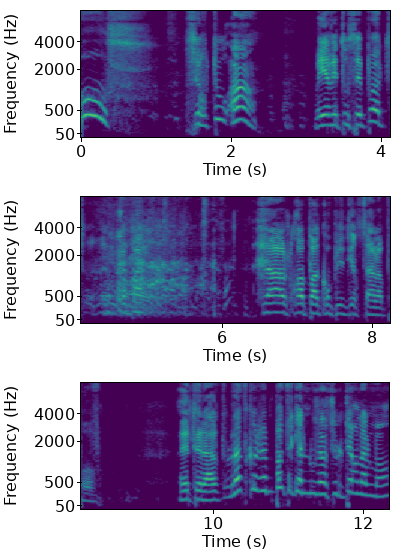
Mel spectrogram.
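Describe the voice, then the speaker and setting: A man speaks at a fairly slow pace with long, frequent pauses. His pitch swings very widely, and there is noticeable background noise. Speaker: radio humorist doing monologue sketches on a radio panel show. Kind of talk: comic monologue on a radio show.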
